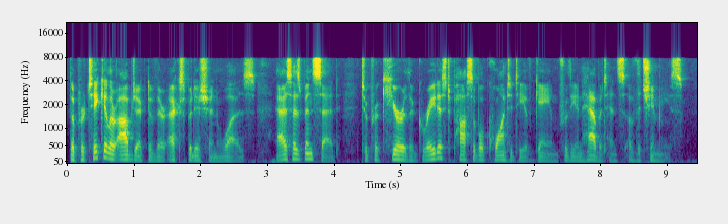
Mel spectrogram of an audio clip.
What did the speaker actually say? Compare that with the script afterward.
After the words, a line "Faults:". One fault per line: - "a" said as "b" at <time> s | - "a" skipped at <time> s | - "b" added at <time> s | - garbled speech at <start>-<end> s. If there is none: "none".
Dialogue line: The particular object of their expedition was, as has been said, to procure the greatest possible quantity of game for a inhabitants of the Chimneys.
The particular object of their expedition was, as has been said, to procure the greatest possible quantity of game for the inhabitants of the Chimneys.
Faults:
- "a" said as "the" at 7.5 s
